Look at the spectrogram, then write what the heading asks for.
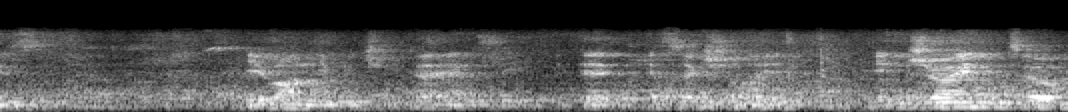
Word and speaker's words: Ivan: you yeah my name is my name is Yvonne it is sexually enjoying to pronounce it like this and not like I've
